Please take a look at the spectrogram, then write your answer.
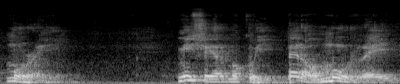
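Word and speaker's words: Moray: Che in Scozia la contea più grande si chiamava Morai, uguale come in Perù, però si pronuncia Murray.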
